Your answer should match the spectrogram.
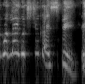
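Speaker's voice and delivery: disbelieving high-pitched question; incredulous. Retold or imitated. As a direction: ask it in total disbelief. Friend says ESL class, incredulous.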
